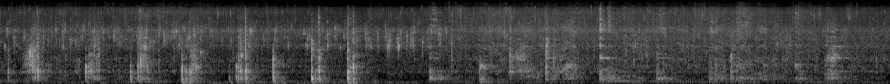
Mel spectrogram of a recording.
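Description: Chopped onion frying in oil with mustard seeds and cumin for a pea stir-fry, a steady sizzle punctuated by regular scraping stirs, close and fairly quiet.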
